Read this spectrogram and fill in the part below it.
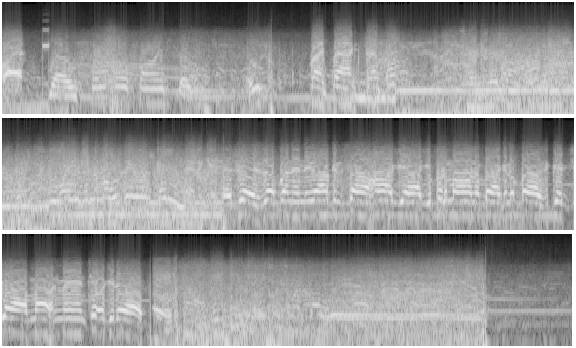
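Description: A radio receiver plays a crackling transmission through a small loudspeaker.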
